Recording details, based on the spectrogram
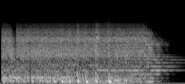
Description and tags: DJB 32 blast
Some Djembe samples distorted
